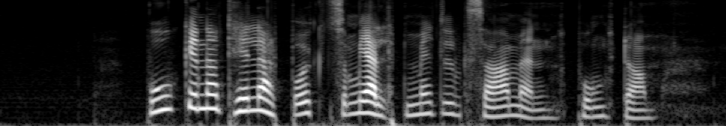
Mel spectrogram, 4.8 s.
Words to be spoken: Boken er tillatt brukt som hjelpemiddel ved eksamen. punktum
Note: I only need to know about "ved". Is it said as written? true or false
false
